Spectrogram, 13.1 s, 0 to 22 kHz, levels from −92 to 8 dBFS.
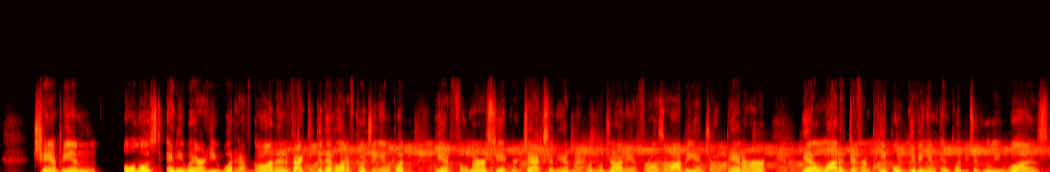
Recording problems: echo of what is said; strong; from 3 s on; 580 ms later, 9 dB below the speech

